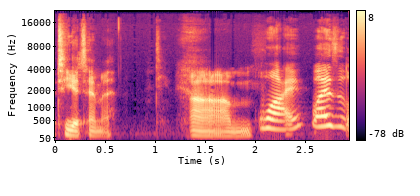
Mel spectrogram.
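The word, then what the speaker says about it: Teatime: In the book, do they pronounce it like Tome or whatever it is in the Yeah, so it's written Tea Time, right? But yeah, he pronounces it Tia Time.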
